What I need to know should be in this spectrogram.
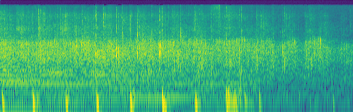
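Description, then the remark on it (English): A church audience gives a hand clap of praise to the Lord as they are seated, clapping in a dense, steady burst over a rhythmic low thumping beat and held musical tones, the applause thinning out over the last second. “You may be seated, but as you're seated, would you give the Lord another hand clap of praise right now?”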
